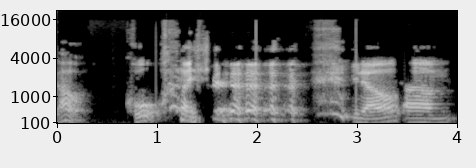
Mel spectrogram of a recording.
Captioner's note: laughing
